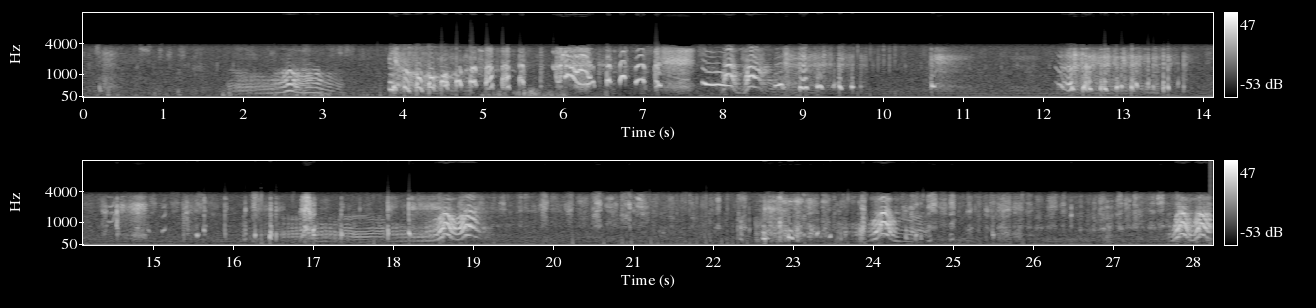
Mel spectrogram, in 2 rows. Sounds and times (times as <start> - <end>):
Dog: 18.6 - 28.2.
